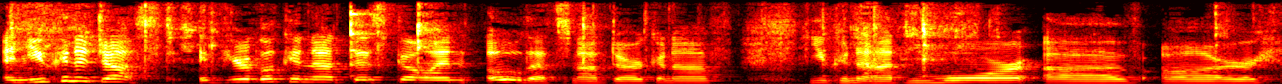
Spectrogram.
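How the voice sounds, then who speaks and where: A woman's voice: mid-range voice, unhurried, background noise. A woman giving a casual cooking demonstration in a chatty, theatrical, playfully enthusiastic way.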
